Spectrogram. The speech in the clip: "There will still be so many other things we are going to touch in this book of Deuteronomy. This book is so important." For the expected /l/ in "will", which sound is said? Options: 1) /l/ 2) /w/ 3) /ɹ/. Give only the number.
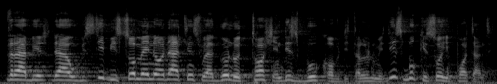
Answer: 2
